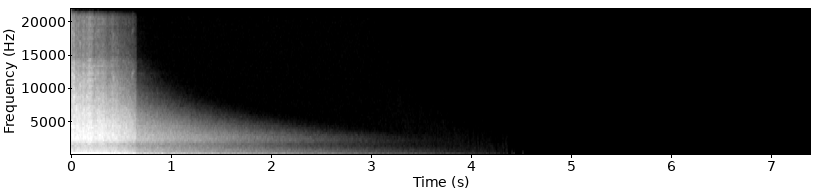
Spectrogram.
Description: MDMV3 - Hit 12.wav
